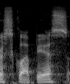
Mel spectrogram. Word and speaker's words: Asclepias: So this is Asclepias or Asclepias. Both pronunciations would be correct.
